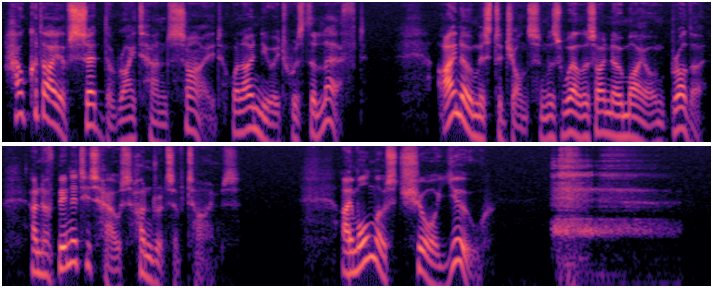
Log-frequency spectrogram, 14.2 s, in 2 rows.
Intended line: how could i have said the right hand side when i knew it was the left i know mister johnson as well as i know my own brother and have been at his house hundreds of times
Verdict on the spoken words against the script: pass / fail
fail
